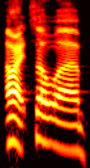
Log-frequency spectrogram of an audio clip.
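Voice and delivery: ordinary delivery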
